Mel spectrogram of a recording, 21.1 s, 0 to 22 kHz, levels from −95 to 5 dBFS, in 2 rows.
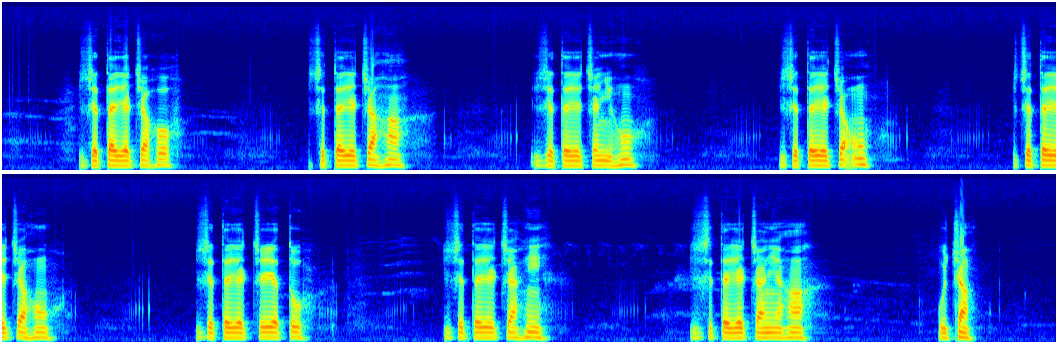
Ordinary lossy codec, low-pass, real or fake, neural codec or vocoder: none; 19.8 kHz; real; none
